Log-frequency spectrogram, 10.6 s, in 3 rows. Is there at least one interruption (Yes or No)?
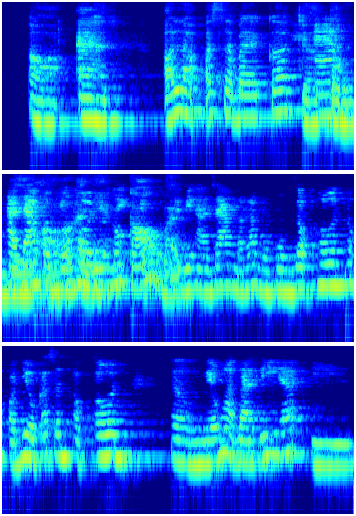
Yes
